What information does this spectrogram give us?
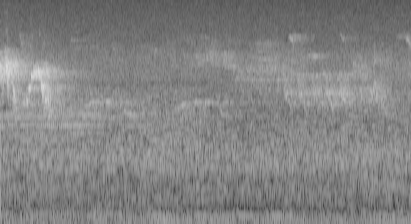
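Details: In Munich Botanical Garden, a spotted flycatcher (Muscicapa striata) gives a couple of thin, very high, sharp call notes, then faint high traces over a steady low hum.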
